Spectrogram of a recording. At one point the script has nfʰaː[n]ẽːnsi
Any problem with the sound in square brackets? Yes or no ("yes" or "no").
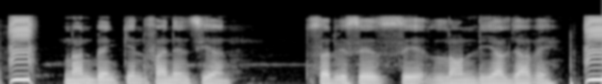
no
